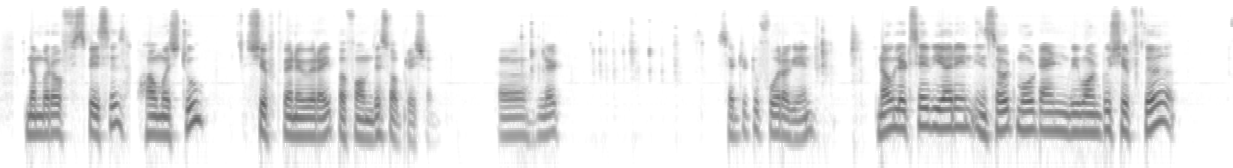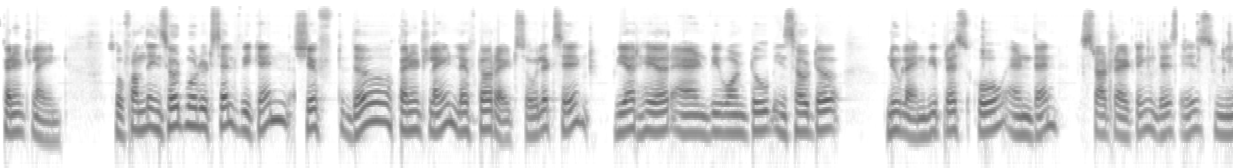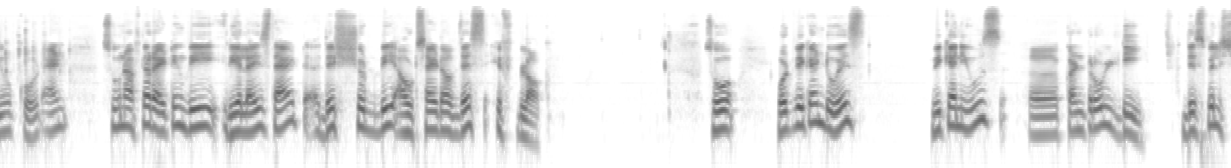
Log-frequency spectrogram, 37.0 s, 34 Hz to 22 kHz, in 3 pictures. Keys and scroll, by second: 0.0-18.9 typing, 22.1-25.7 typing.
